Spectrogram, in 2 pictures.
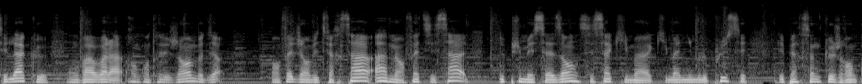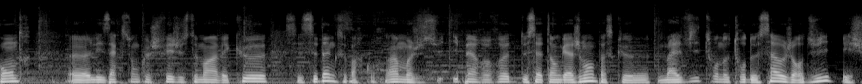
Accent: Canada; Mais du coup, j'ai grandi au Canada et je pense que ça m'a donné un autre regard aussi sur la nature.

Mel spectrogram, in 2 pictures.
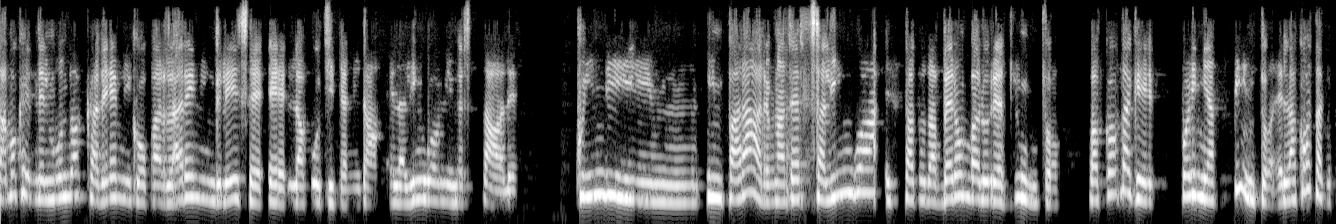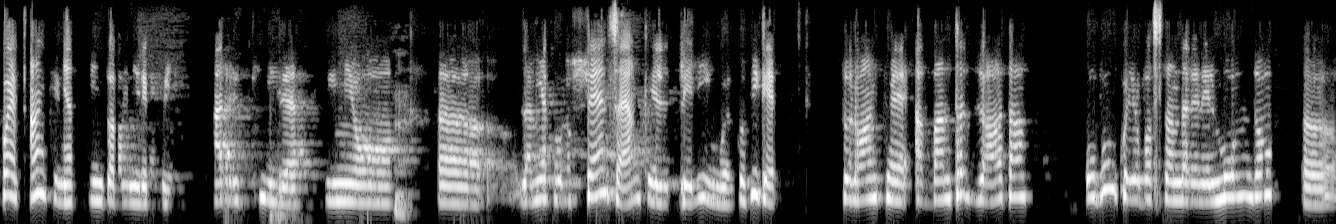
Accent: Naples, Campania, Italy; moved away; io sono italiana, io vengo da Napoli. Ma adesso lavoro

